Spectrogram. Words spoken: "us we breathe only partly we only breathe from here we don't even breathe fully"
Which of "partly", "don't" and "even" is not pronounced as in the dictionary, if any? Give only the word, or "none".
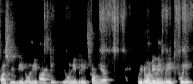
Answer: partly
